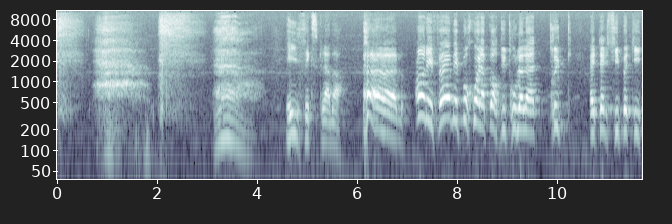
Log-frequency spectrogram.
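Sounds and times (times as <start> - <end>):
person imitating a giant sniffing: 0.0 - 4.2
speech: 4.6 - 5.8, 6.4 - 11.6.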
